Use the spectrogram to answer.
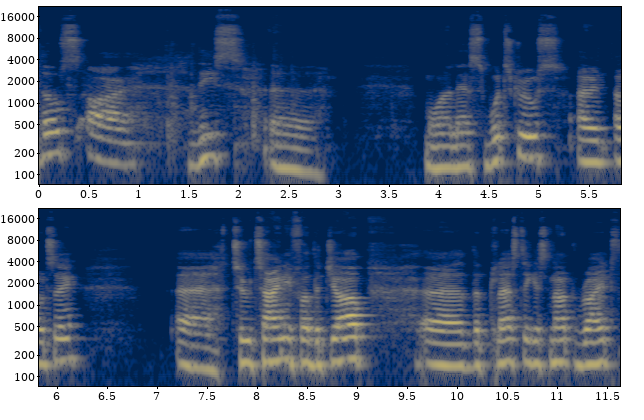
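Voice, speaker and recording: The speaker has a Danish accent and talks at a very slow pace. Long, frequent pauses break up the speech. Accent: Danish accent, noticeable. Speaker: DIY hobbyist. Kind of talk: tutorial. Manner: halting, many fillers.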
